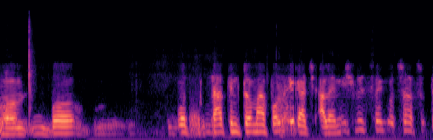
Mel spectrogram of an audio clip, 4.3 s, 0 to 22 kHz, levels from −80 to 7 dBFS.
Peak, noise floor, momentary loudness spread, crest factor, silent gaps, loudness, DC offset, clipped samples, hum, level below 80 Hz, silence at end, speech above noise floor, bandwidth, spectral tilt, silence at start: -4 dBFS; -52 dBFS; 10 LU; 18 dB; none; -21 LUFS; under 0.1%; under 0.1%; none; -68 dBFS; 0.1 s; 31 dB; 13 kHz; -7 dB/octave; 0 s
